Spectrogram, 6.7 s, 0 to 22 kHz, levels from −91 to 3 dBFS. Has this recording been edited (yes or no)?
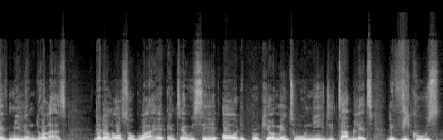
no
